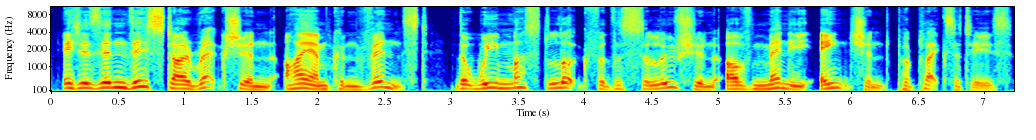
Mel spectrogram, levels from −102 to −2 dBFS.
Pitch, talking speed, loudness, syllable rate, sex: 150 Hz, 160 wpm, -19 LUFS, 4.5 syllables/s, male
